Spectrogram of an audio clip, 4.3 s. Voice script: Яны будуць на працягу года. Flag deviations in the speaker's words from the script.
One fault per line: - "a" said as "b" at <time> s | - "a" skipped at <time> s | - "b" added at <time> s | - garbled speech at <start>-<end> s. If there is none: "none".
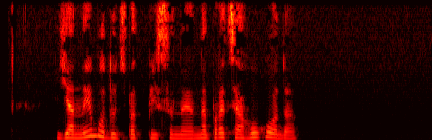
- "падпісаныя" added at 1.3 s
